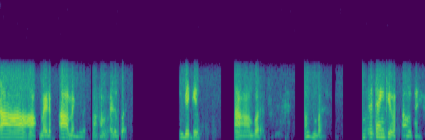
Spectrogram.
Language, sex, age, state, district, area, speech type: Goan Konkani, female, 30-45, Goa, Quepem, rural, conversation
